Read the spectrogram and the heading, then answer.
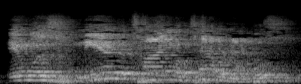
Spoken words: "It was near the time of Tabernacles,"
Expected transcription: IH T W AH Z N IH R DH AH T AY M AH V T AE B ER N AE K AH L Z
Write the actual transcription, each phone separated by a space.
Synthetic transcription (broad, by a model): IH T W AH Z N IH R DH AH T AY M AH V T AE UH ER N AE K L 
